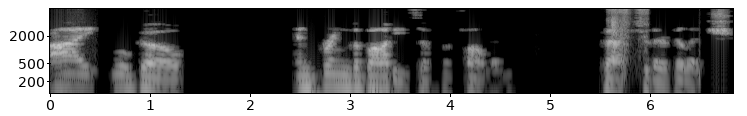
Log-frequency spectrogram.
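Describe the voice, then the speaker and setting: A put-on character voice at a low-to-middle pitch and a fairly slow pace. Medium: actual play. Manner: grave, formal.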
